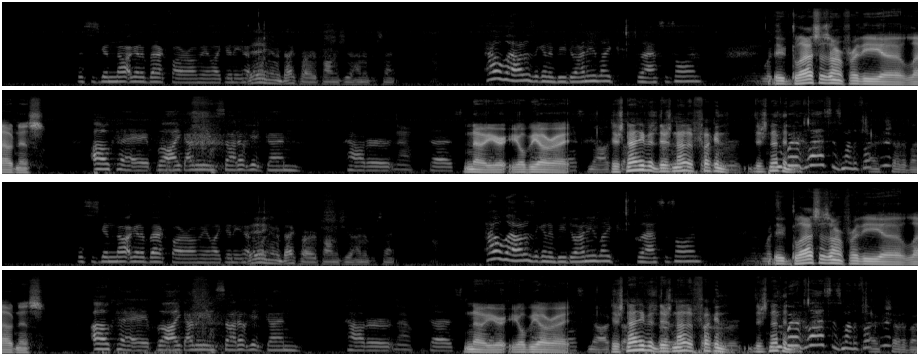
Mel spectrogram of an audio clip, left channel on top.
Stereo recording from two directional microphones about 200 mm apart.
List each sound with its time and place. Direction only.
0.7 s speech: centre (ahead or behind)
2.7 s speech: 30° right (ahead or behind)
4.8 s speech: centre (ahead or behind)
